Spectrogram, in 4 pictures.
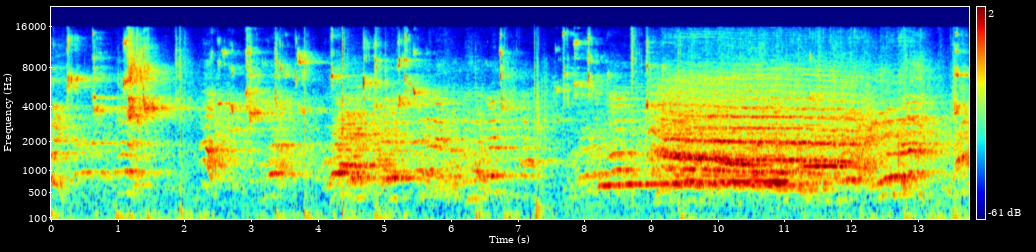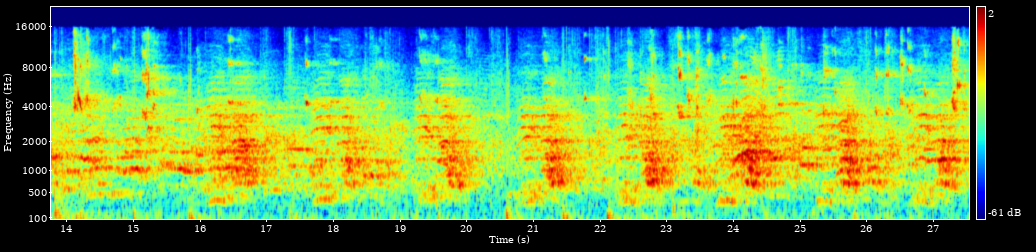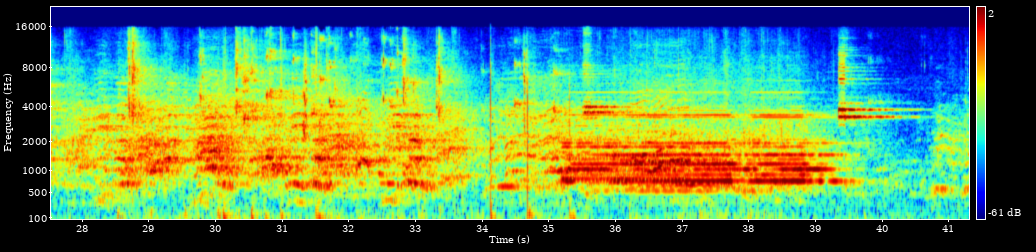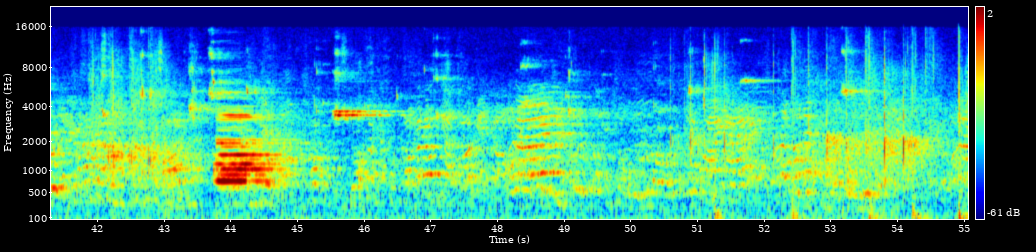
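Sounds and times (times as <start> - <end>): shoe squeaks: 0.2 - 3.9
players' voices echoing: 3.2 - 47.3.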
